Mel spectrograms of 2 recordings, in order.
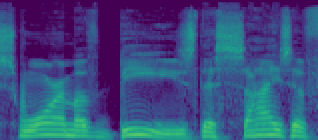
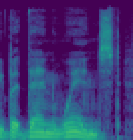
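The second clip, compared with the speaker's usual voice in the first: usual speaking voice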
